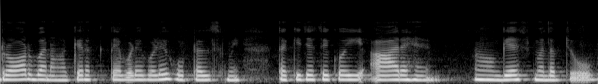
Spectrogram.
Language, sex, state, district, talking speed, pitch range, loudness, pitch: Hindi, female, Chhattisgarh, Sukma, 200 wpm, 205-220 Hz, -13 LUFS, 215 Hz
